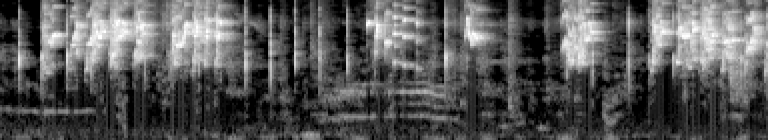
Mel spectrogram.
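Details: Lovebird chorus at a breeding farm, played to tutor birds that stopped singing: bursts of raspy, high-pitched twittering alternate with quick chips, and a few thin whistled notes sound below.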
